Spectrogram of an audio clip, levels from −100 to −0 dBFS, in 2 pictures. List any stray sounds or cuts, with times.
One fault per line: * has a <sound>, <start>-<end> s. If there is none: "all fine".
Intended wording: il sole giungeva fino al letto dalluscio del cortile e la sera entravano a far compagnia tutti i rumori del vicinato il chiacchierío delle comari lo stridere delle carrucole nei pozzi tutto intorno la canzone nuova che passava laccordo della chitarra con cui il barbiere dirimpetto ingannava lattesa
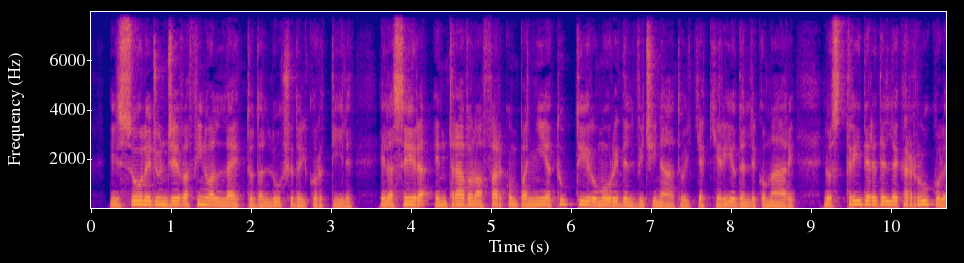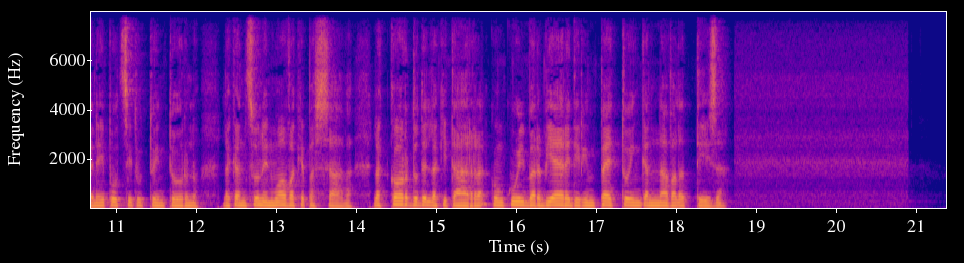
all fine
